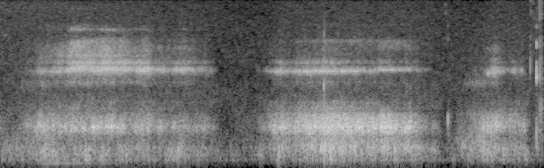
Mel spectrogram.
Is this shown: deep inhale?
yes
